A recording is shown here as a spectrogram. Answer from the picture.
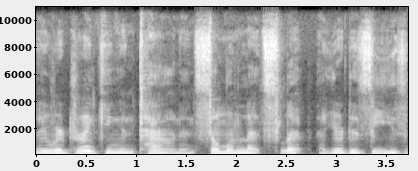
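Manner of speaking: ordinary talk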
